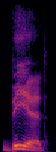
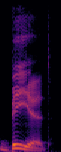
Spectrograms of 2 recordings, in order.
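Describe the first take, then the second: Both takes have the same delivery.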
